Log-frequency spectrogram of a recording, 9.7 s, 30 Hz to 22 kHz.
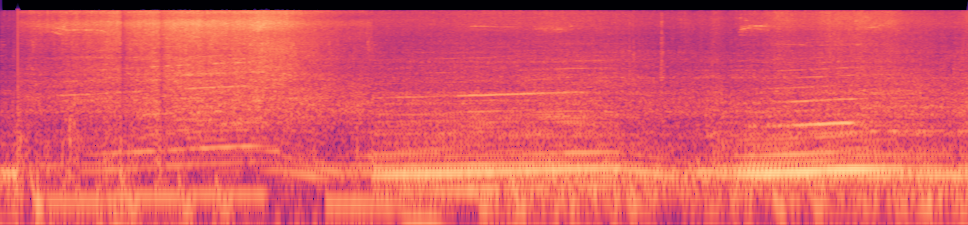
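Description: Supercharged Hellcat HEMI V8 in a 1969 Plymouth Road Runner driving and accelerating. The engine eases off briefly about three seconds in, then pulls louder, with the supercharger's thin whine rising above the engine note; it is loudest near the end.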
